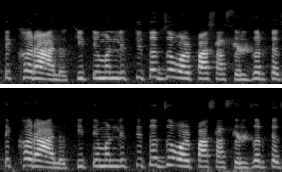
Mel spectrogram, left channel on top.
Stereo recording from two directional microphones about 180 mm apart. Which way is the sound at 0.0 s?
30° right (ahead or behind).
